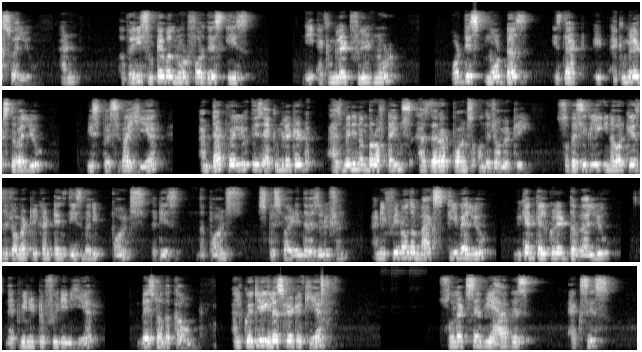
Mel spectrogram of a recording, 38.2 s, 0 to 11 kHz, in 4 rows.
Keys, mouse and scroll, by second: 2.6-3.1 middle drag, 4.7 shift+a, 25.0 click, 33.4 shift+space, 35.0 click, 37.5 click.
